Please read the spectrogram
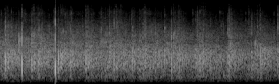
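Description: A church audience applauds steadily for a member couple and their service, a dense wash of many hands clapping at an even level for about three seconds, with no voices standing out.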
